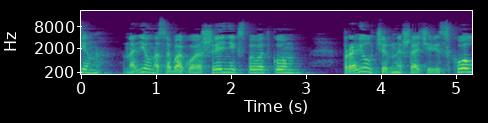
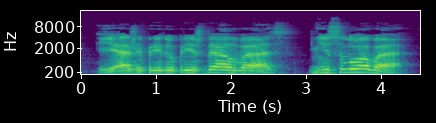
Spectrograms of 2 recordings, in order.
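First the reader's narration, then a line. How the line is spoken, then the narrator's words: Roaring. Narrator (Russian): взревел Стеббинс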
